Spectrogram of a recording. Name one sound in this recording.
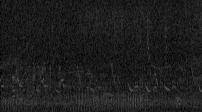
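A cricket bat knocks a ball once, outdoors.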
